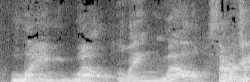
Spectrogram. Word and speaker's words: Languell: And Langau is how I pronounced it. Langau. And then she had a note in there. Yes. Languell.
